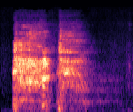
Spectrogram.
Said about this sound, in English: No, that was a cough.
